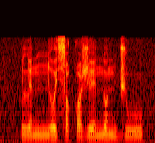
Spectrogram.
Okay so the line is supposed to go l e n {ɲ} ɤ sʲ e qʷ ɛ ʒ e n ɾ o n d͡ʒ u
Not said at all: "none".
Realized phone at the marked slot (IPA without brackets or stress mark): ɲ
